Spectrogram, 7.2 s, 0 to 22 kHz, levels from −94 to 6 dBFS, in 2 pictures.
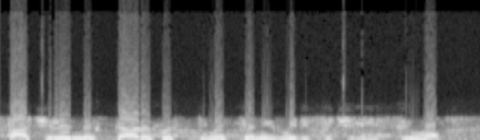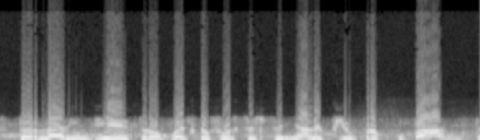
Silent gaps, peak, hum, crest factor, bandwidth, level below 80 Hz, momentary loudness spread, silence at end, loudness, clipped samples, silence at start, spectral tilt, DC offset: none; 0 dBFS; none; 8 dB; 16 kHz; -34 dBFS; 5 LU; 0 s; -8 LUFS; 3%; 0 s; -3.5 dB/octave; under 0.1%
